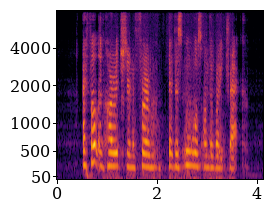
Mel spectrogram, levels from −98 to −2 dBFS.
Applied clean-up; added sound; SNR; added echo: neural separator model SepFormer DNS4.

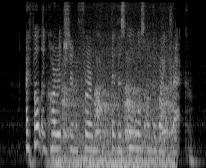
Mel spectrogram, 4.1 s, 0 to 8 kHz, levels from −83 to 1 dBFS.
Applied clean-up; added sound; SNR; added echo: none; Dog; 0 dB; reverberation time 0.4 s.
